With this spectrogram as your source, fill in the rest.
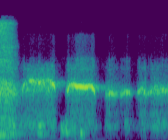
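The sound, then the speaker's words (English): A person whistles an imitation of a sparrow song, a breathy start followed by about four short, wavering whistled notes at a similar mid-high pitch, separated by brief gaps, with no other sounds around them. “I can sort of whistle that. Not great.”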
